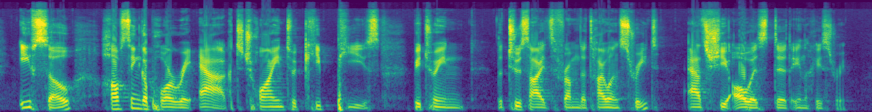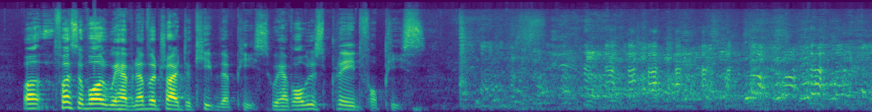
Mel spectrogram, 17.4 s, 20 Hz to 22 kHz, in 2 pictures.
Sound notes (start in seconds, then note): 13.3 laughter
